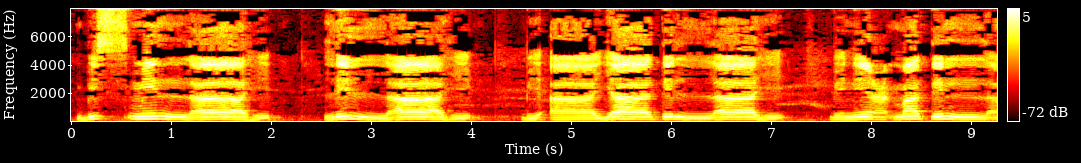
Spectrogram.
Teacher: আল্লাহ শব্দের লাম এর ডানে জের হলে আল্লাহ শব্দের লামকে চেকন করে পড়তে হয় বা পাতলা করে বা বারিক করে পড়তে হয়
